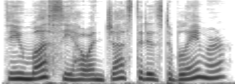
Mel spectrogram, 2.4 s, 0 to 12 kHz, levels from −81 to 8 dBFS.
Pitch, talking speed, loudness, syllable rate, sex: 225 Hz, 280 wpm, -16 LUFS, 6.1 syllables/s, female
